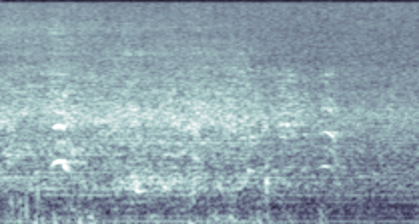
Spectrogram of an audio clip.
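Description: Faint background voices from the ground, falling away toward the end.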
